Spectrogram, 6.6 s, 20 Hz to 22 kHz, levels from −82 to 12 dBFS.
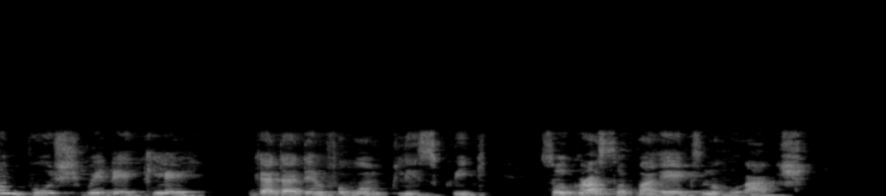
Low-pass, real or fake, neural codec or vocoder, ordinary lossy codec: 7.2 kHz; real; none; none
